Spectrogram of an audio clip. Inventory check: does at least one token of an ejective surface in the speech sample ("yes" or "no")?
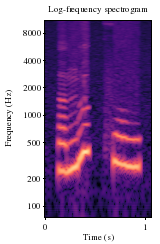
no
